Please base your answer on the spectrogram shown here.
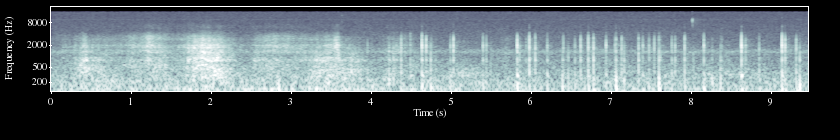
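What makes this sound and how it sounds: Long green nails scratch the printed, upright cardboard lid of a hollow "Love Disco" eyeshadow palette case, making soft, breathy rasping swells for the first few seconds. The nails then switch to tapping, producing a rapid, uneven series of sharp, dry clicks on the cardboard until the end.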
